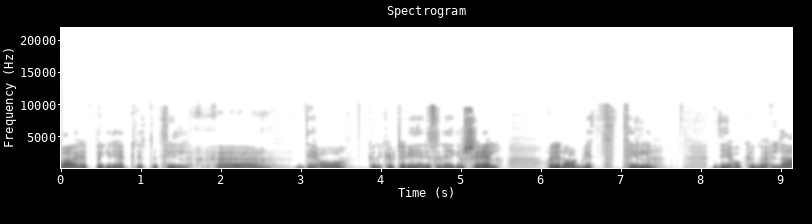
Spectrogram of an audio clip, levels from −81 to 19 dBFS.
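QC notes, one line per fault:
Throughout, AAC compression: the audio was likely coded with a low-bitrate AAC-LC encoder, and the damage fits roughly 24 kbps. Coarse quantisation removed everything above 10 kHz and thinned the remaining spectrum, leaving the speech dull and smeared, with plainly audible coding damage.
1.22 to 1.26 s, pre-echo: a sharp attack fell late in a transform block, so quantisation noise sized for the loud onset was spread back across the quiet stretch before it. A 40 ms hiss precedes the attack, which sounds softened and smeared.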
